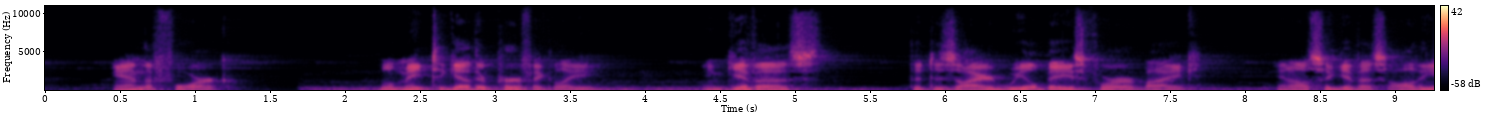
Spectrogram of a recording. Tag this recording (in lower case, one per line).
speech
